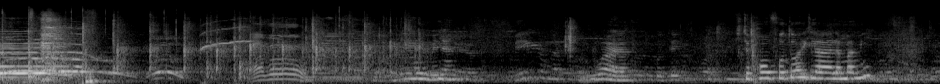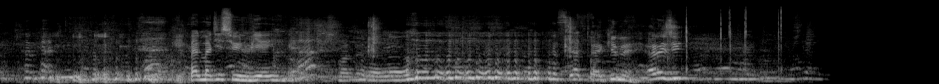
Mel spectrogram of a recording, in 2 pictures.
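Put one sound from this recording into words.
Young girls talk and chatter close by.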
